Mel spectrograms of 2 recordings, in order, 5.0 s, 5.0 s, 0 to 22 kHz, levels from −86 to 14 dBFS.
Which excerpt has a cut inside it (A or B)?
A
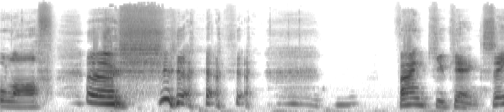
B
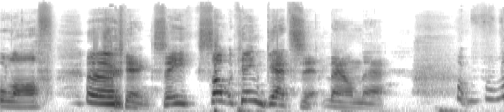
B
